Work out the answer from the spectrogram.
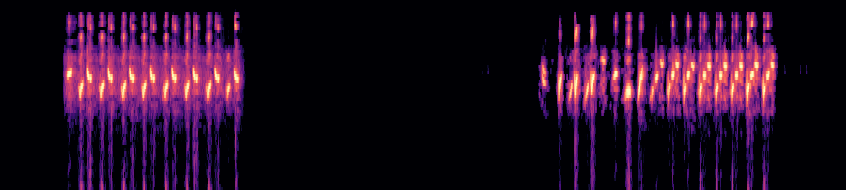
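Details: Training song of the goldfinch, aimed at stimulating breeding pairs to mate. Two bursts of fast, evenly repeated chirping notes come about two seconds apart, the second more jumbled and trilling, with nothing else audible.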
